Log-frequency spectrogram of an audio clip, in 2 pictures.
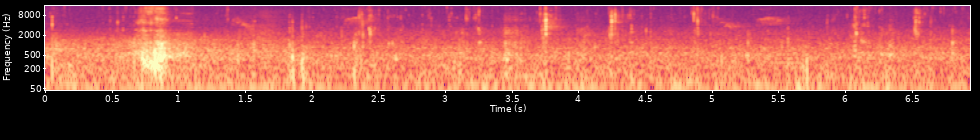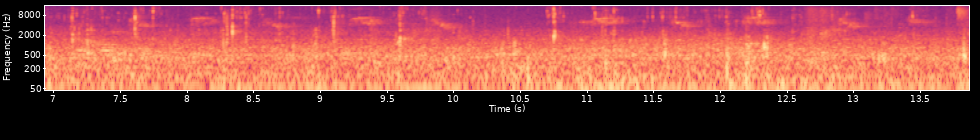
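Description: Close-up eating sounds as rice and chicken curry are eaten by hand: chewing and small wet mouth clicks scattered throughout, with one louder wet sound about a second in.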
